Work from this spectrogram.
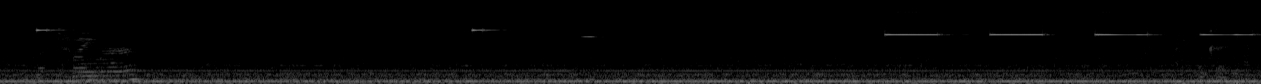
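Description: A small travel-size oven has its timer set, with a steady appliance hum throughout, an early chirp, and then a run of short, high, evenly spaced beeps near the end.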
